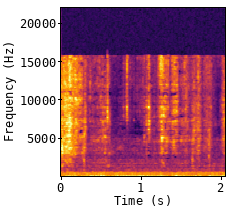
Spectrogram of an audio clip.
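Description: Steady low hum of a car cabin, from the running engine or air conditioning, with a faint steady tone in it.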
